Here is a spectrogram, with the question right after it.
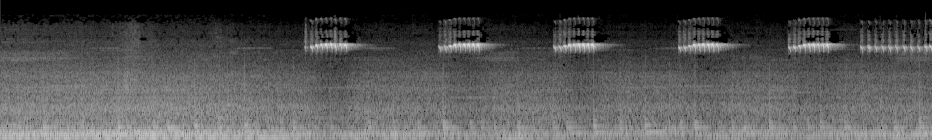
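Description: A cricket gives high, shrill trilled chirps, each about half a second, repeating steadily over a low rumble.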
